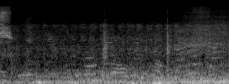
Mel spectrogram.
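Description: Low, steady rumble of outdoor background noise with faint voices talking in the distance.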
